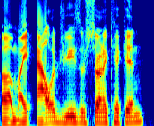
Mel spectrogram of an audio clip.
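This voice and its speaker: Man, host, hoarse, congested, rambling storyteller, average pitch, dry sound. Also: quick pace, no echo. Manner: rambling, animated storyteller with many fillers. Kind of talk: casual podcast chat.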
